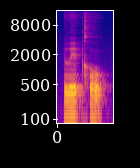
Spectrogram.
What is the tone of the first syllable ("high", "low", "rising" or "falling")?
rising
